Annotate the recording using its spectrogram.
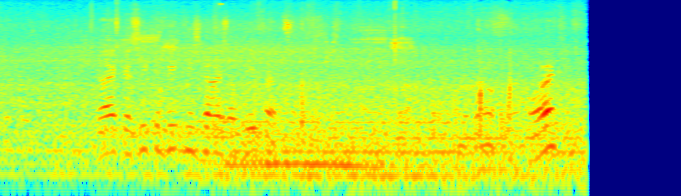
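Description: An elderly man talks firmly to a group of young men.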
